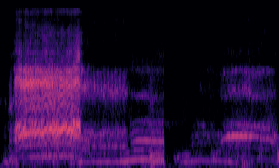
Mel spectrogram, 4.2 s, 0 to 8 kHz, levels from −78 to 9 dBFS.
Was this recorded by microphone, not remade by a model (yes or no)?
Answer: no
